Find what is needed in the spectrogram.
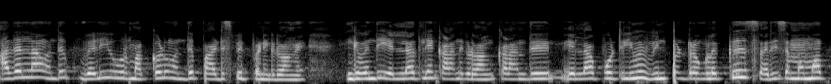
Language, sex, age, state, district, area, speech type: Tamil, female, 18-30, Tamil Nadu, Thoothukudi, rural, spontaneous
